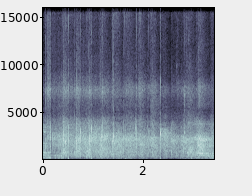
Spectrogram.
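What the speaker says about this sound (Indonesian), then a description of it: "Tepuk tangan untuk semuanya" Schoolchildren in a classroom applaud, a steady stream of many small hands clapping with a few sharp louder claps standing out now and then.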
